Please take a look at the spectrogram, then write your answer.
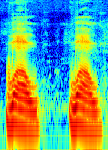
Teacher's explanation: অর্থাৎ শুরুতে এবং শেষে আমাদের মুখ গোল হবে, মাঝখানে মুখটা একটু খুলে যাবে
